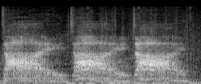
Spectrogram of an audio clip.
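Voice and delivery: punchy bellowed kill call; loud, barked game taunt; shouted die. Pretend. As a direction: shout each word hard and separately.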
